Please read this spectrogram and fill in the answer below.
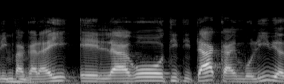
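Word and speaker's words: Ypacaraí: noticia donde el lago Ipacaray en Paraguay le van a vertir cloro de la pestilencia que está teniendo este lago. ¿El Ipacaraí? El Ipacaraí. Disculpa, lo pronuncié mal, el Ipacaraí, el lago Titicaca en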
